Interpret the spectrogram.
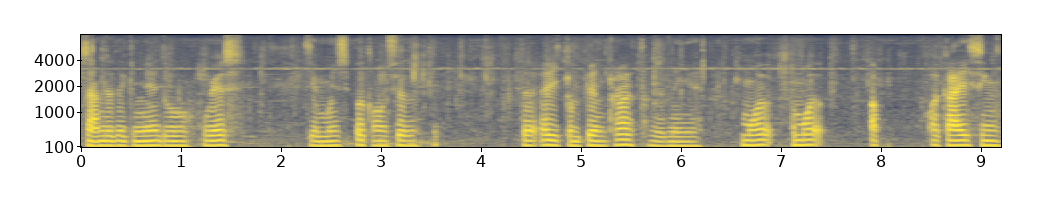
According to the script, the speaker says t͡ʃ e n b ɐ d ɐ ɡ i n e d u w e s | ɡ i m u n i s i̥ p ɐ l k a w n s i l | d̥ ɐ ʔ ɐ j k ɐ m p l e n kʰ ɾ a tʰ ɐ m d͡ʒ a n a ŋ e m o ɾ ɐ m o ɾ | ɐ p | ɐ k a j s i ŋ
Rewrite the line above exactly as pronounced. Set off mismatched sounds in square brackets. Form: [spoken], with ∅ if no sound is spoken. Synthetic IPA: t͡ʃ [a] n [d] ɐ d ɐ ɡ i n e d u w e s | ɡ i m u n i s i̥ p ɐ l k a w n s i l | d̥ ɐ ʔ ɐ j k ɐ m p l e n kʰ ɾ a tʰ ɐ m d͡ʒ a n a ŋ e m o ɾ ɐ m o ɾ | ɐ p | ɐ k a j s i ŋ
